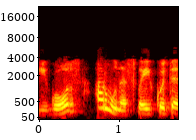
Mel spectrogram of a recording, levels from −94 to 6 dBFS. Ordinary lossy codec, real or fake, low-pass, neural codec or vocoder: MP3, 24 kbps; real; 7.2 kHz; none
